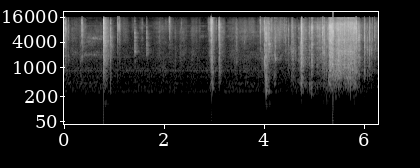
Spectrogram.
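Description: A paper planner being handled on a table: scattered light clicks and taps, with a rustle of pages about four seconds in and a longer one near the end.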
